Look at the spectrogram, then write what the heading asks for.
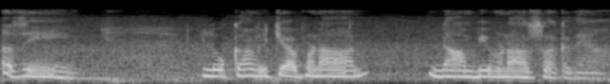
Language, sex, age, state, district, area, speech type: Punjabi, male, 18-30, Punjab, Mohali, rural, spontaneous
